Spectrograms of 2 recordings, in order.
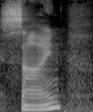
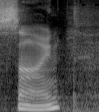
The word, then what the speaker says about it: sin: function which has an abbreviation of s i n but is still said or pronounced the same way sine so it's not sin it's sine the cosine function and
